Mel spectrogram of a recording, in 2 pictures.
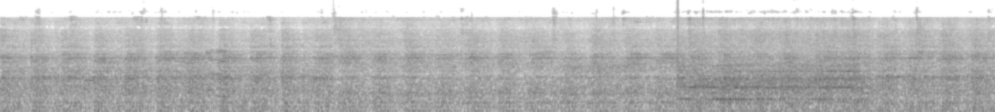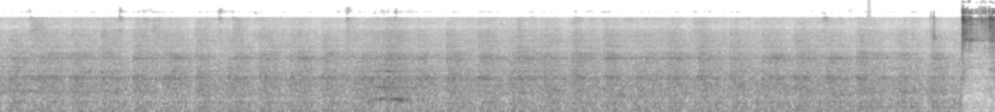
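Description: Overhead crane running while it hoists a steel coil, a steady mechanical rumble and rattle. A brief higher tone comes in about ten seconds in and again about twenty seconds in.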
